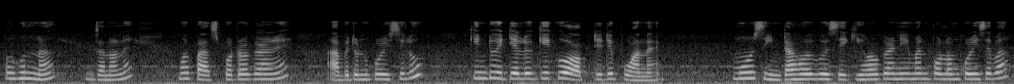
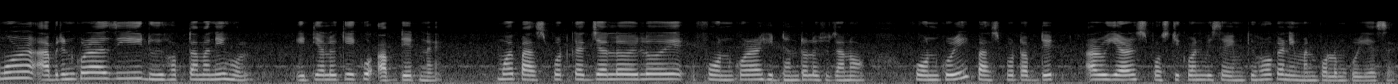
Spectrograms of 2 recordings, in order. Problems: none marked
